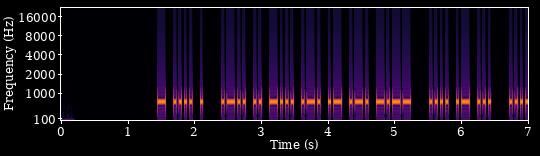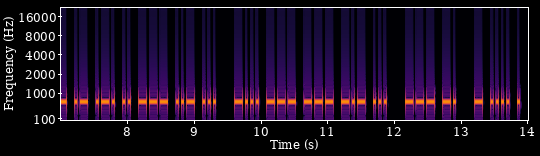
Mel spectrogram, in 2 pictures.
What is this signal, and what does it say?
Morse code, heard as a keyed tone, about 30 wpm, 700 Hz. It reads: THE LIBRARY HAS VARIOUS BOOKS ON THE
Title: Sentences from Top 1000 Words - Review Part 4 - 30wpm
